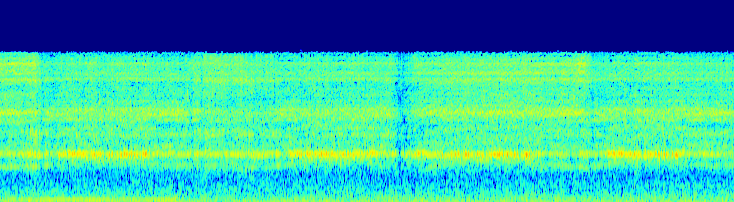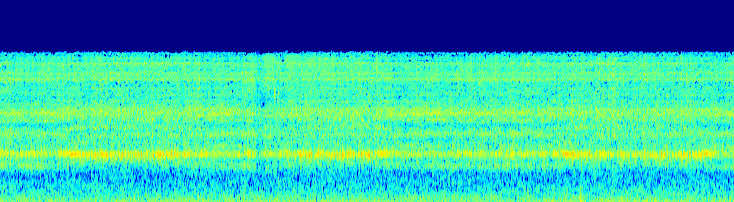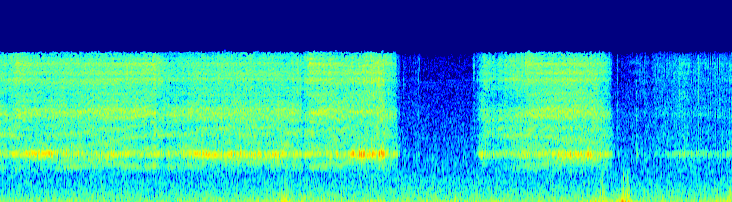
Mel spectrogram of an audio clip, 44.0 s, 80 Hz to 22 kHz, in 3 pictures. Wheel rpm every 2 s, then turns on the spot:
100, 100, 100, 90, 90, 100, 100, 100, 100, 100, 100, 100, 100, 90, 90, 90, 100, 100, 50, 50, 70, 20.
42-44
